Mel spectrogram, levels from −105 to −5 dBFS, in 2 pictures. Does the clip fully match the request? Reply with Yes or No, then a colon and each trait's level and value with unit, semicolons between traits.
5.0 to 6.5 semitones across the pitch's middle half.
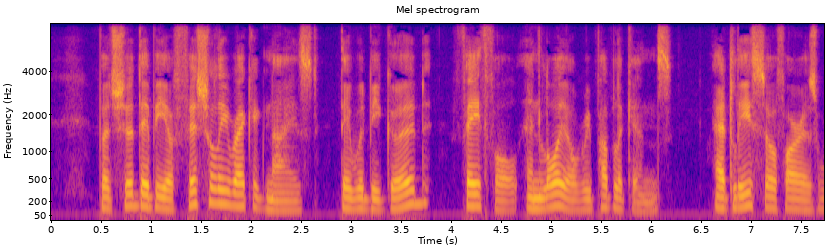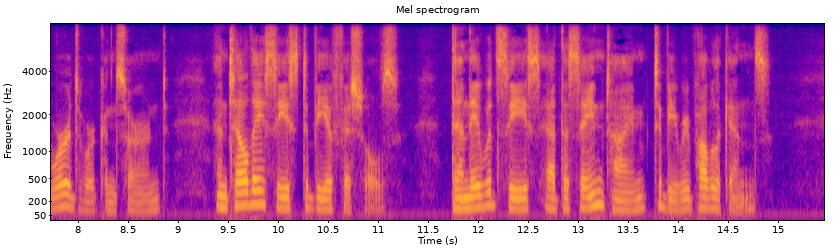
No: average, 4.1 semitones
